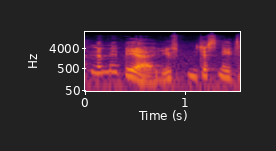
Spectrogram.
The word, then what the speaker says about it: Namibia: You said Namibia.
